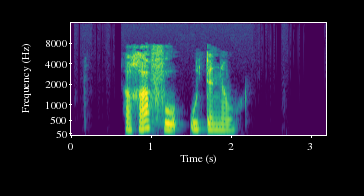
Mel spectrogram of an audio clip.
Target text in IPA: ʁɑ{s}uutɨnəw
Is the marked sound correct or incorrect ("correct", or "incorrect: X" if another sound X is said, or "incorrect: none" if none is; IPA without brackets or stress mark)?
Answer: incorrect: f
